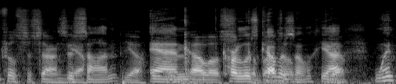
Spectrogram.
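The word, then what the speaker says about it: Soussan: And you and Joe Lynn Turner, it was Phil, so how do you pronounce his name? Susan? Phil Susan, yeah.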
